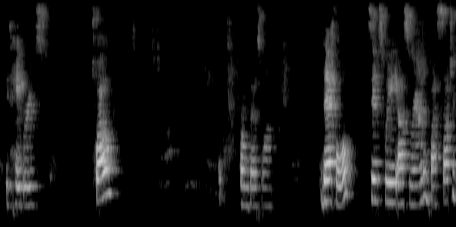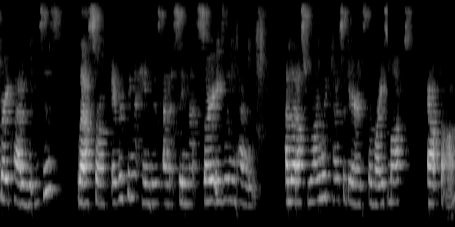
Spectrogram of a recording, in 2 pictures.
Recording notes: Apologies for the poor audio quality.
